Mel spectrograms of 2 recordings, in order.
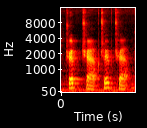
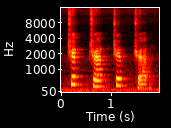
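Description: First: Lightly voiced heavy goat steps; big hoofsteps. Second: Light, higher-pitched trip-trapping; short, separated little goat steps; little hoofsteps. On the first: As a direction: plod the words out like big hooves. Biggest goat's hooves on bridge. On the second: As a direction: tap out the words like small hooves. Little goat's hooves on bridge. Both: A narrator's reading.

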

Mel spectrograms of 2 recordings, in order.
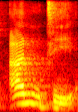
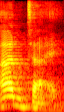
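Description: First: "anti" ending in ee; anti as "AN-tee". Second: "anti" ending in eye; anti as "AN-tie". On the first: Preacher naming the Greek word, "anti" said AN-tee. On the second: Preacher naming the Greek word, "anti" said AN-tie. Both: Shown as a demonstration. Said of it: "depending on how you want to pronounce it".

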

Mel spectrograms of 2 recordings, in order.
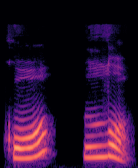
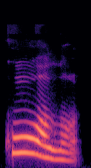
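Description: First: "Коло" split into two separate syllables, Ко, ло. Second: "коло" as one word, ко louder and drawn out; stress on first syllable. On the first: Teacher showing pupils open syllables, syllable by syllable. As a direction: say "Коло" in two slow beats with a gap between. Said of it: "якщо склад закінчується на голосну". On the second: Teacher giving pupils an example of a stressed syllable, stress on ко. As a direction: punch the ко in "коло", let ло drop away. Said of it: "а ко наголошений склад". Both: Shown as a demonstration.

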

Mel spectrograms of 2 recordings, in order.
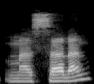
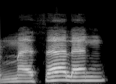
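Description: First: Said in the usual way. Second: মাসালান with a soft th in place of the s; soft tha. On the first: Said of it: "সা যেন না হয়". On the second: Shown as a demonstration. Teacher showing the right soft tha. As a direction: put the tongue to the teeth for the সা of মাসালান. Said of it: "সা নরম করে".

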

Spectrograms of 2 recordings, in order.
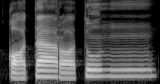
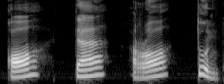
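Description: First: Qataratun as one connected word, last syllable held; said together. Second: Qataratun slowly in four separate pieces; syllable by syllable. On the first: Teacher showing students the syllables joined, said together. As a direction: join Qataratun up, lengthening the tun. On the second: Teacher breaking the word up for students, syllable by syllable. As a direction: pause between qa, ta, ra and tun. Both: Shown as a demonstration. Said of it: "When you say together".

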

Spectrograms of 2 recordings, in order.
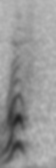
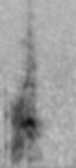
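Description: First: High barked ruff on the out-breath; exhaled dog bark. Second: Loud ruff barked on the in-breath; inhaled dog bark. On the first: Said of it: "by exhaling". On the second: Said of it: "by inhaling". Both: Shown as a demonstration.

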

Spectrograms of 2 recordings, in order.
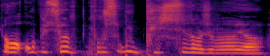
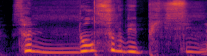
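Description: First: Said in the usual way. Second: Slowly asking his teammate how he can be so bad, in disbelief; drawn-out disbelief. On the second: Real, not acted. Insulting teammate slower.

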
